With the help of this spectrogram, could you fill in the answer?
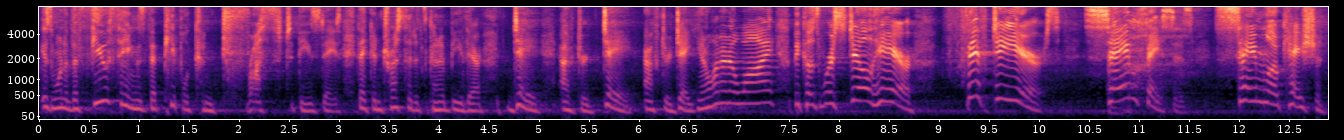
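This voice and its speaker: A proud, defiant veteran of television speaks in a dramatic screen monologue. Her voice is husky and very forceful. The pitch moves widely and animatedly. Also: sing-song, a little slow, heavily acted. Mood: proud, impassioned. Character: proud, defiant veteran female TV show star.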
